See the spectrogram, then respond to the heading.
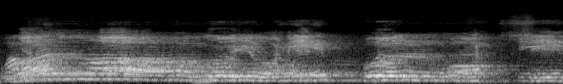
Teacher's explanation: Wallah itu tafkhim. Wallah tebel. Kalau bilah tipis tarqiq.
